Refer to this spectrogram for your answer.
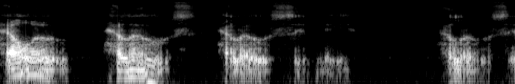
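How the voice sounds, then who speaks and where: A man puts on a character voice at an extremely high pitch. He goes at a very slow pace with long, frequent pauses. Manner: drawn out, creepy.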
